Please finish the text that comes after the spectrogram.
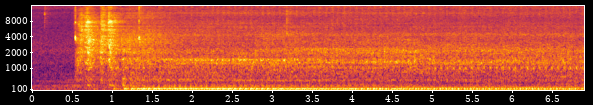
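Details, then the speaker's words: Honda CB150R after overhaul for timing-chain klotok noise, new Ataka head and adjustable tensioner: starts within a second into a steady, even idle with no tapping; smooth throttle. "โอเคตรงนี้นิ่มนวลคันเร่งก็นิ่มนวลเช่นกัน"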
